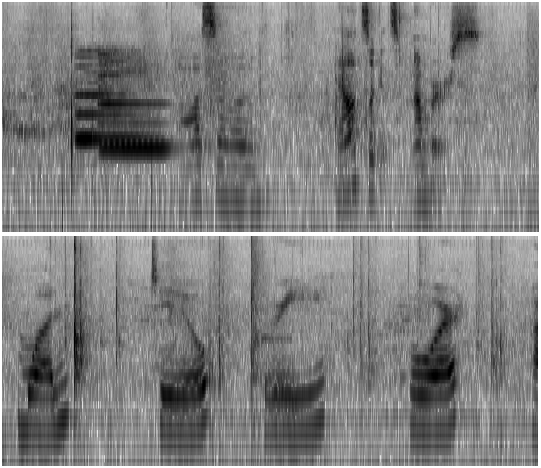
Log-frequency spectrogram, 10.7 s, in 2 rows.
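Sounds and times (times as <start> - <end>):
low hum: 0.0 - 10.7
loud steady electronic buzzer tone: 0.8 - 1.8
speech: 2.0 - 2.8, 3.4 - 8.8, 9.4 - 10.0.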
